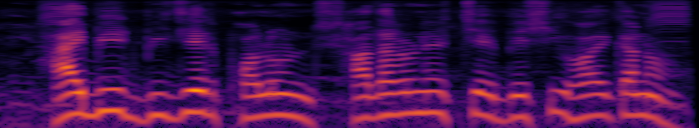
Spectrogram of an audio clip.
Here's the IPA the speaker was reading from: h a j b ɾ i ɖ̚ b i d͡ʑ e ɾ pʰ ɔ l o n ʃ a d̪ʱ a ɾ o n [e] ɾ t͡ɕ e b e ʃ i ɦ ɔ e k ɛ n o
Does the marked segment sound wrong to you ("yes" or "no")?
no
